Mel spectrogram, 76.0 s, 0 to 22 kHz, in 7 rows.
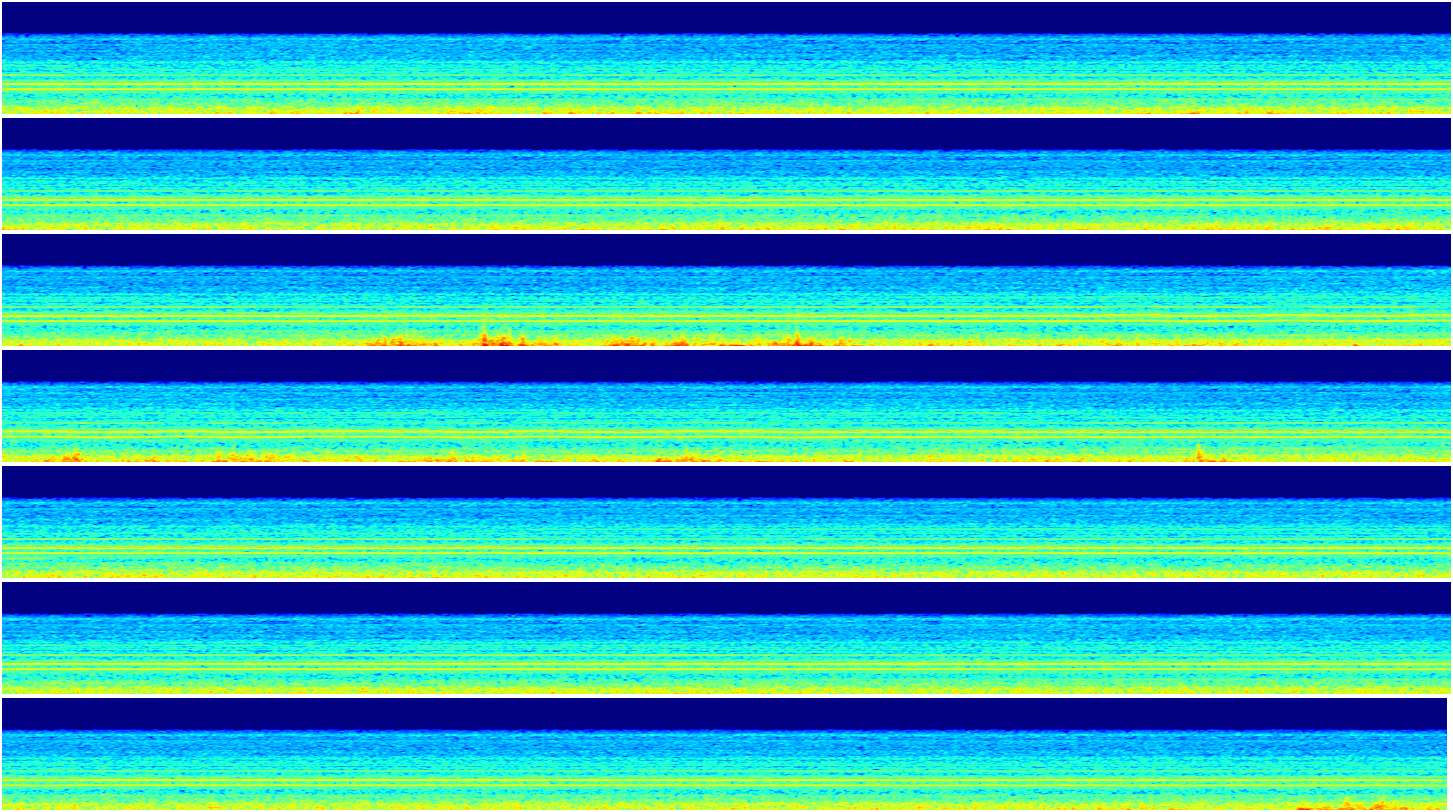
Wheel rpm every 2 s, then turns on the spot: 0, 0, 0, 0, 0, 0, 0, 0, 0, 0, 0, 0, 0, 0, 0, 0, 0, 0, 0, 0, 0, 0, 0, 0, 0, 0, 0, 0, 0, 0, 0, 0, 0, 0, 0, 0, 0, 0.
none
